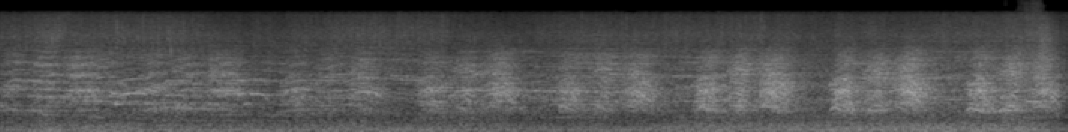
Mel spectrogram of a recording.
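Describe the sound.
A large crowd boos Donald Trump, present masked with Melania Trump, and shouts "Vote him out", the noise turning into loud, rhythmic bursts of collective yelling in the second half, with many overlapping voices throughout.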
